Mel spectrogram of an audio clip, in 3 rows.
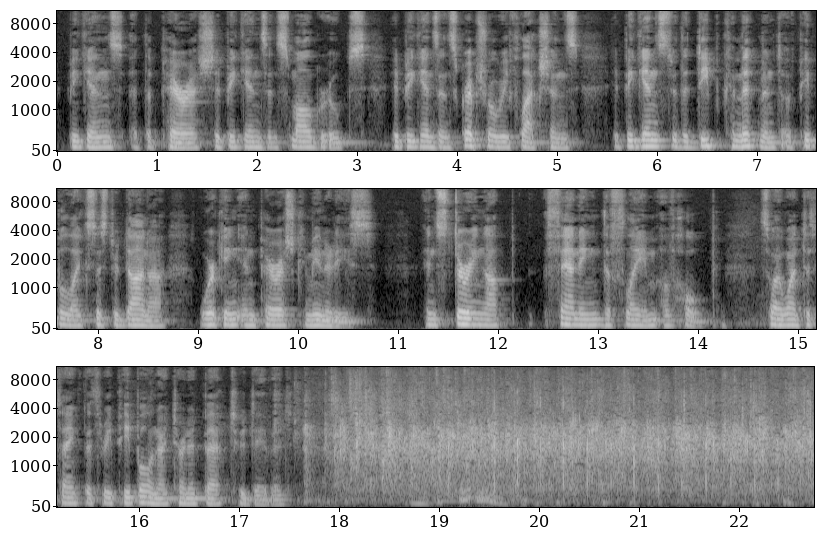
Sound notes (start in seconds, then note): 17.4 audience clapping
